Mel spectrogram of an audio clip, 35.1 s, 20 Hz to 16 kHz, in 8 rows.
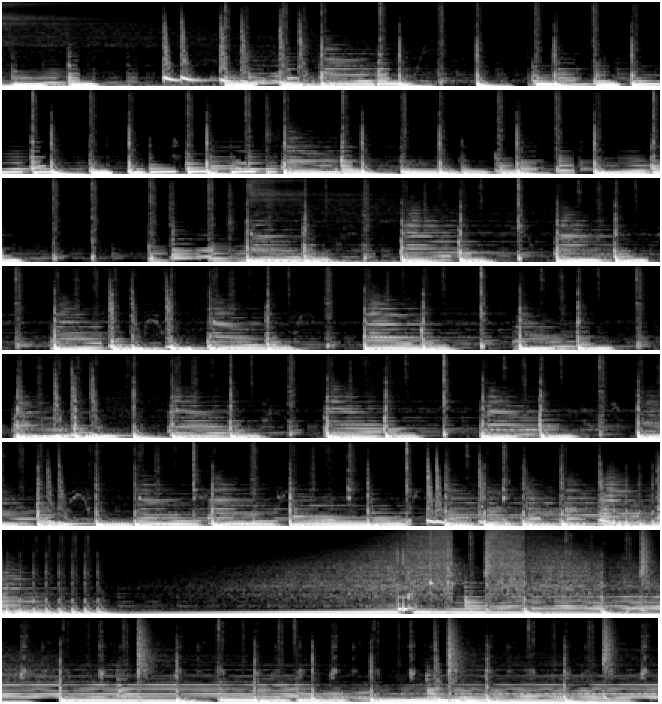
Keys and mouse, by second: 12.7 n, 12.9 z, 13.1 click, 13.4 click, 13.6 middle click, 14.2 middle click, 14.4 g, 14.6 r, 15.0 r, 15.4 ctrl+s.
